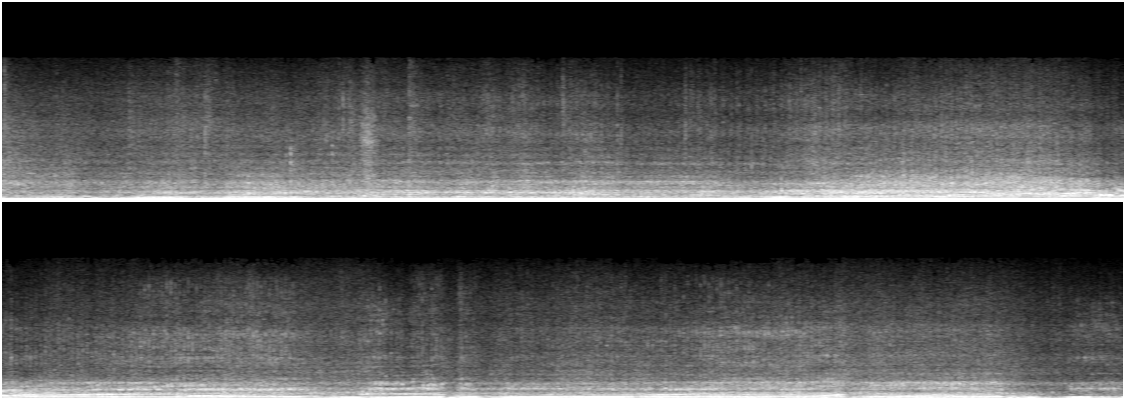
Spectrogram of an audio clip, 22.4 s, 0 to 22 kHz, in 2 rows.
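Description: UAZ-469 off-road vehicle's engine revving up and down again and again as it works through a muddy forest rut, over a steady rushing noise.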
